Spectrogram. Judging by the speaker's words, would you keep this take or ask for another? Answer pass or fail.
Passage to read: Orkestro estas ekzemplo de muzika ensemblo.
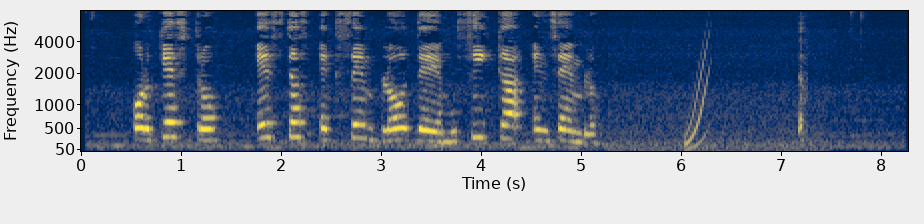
pass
